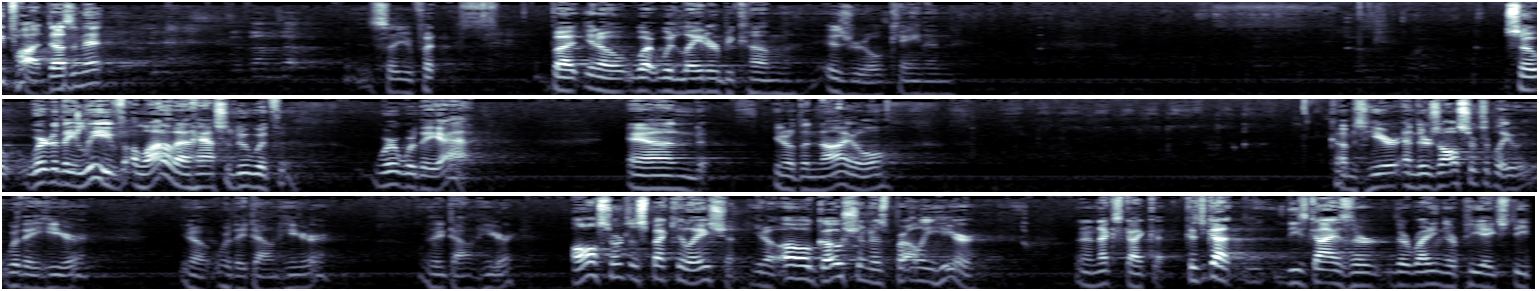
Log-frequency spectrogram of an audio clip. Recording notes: Answers questions from the audience.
